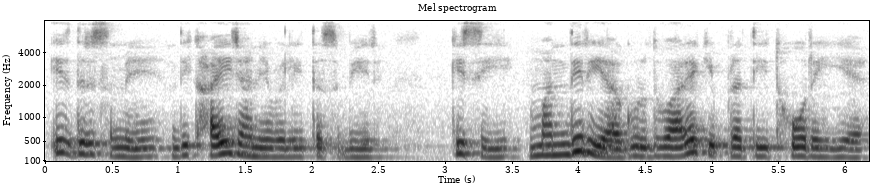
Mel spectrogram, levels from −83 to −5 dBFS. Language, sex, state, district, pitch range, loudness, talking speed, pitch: Magahi, female, Bihar, Gaya, 175-210 Hz, -23 LUFS, 155 wpm, 185 Hz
